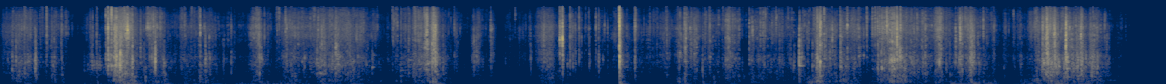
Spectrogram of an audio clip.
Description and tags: Wood panel board debris heap scramble dump various
Part of a series of sounds. I'm breaking up a rotten old piece of fencing in my back garden and thought I'd share the resulting sounds with the world!
Wood, scramble, board, panel, heap, debris, dump, various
